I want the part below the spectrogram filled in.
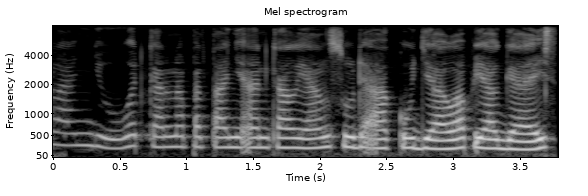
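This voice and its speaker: A woman's fairly high-pitched voice, dark and mellow in tone, fairly slow, with fairly even intonation. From Bondowoso, East Java, Indonesia (Madurese area). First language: Madurese (speaking Indonesian). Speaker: vlogger. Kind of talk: casual vlog talk to viewers. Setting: outdoors washing area, doing laundry. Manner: casual, chatty.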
